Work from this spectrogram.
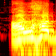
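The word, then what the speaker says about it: আহ্লাদ: হবে উচ্চারণ লেখার ক্ষেত্রে আলহাদ বানানে হ এর সাথে ল হওয়ায় উচ্চারণে এল এইচ লিখেছি প্রলহাদ বানানে হ এর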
